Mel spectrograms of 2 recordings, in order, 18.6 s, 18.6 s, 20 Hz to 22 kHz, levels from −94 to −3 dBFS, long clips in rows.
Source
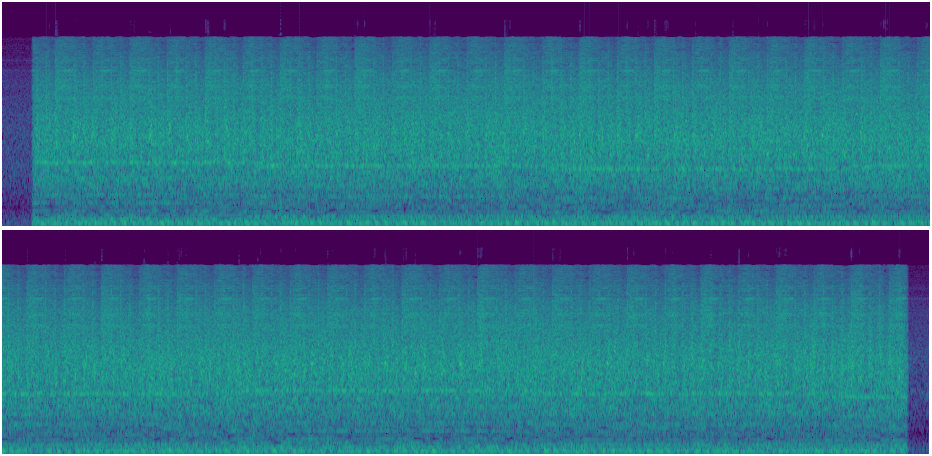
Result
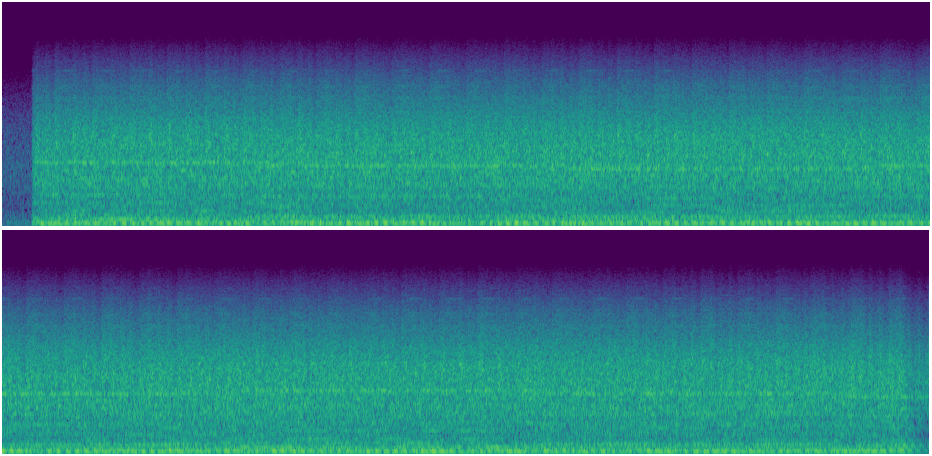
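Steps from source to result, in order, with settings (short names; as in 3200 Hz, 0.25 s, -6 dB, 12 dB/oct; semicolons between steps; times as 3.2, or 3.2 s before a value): half-waves squared off; tape spacing loss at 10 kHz 40 dB; split-band echo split 710 Hz, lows 81 ms, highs 0.388 s, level -5 dB; gain +6 dB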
